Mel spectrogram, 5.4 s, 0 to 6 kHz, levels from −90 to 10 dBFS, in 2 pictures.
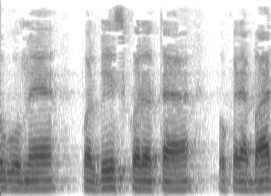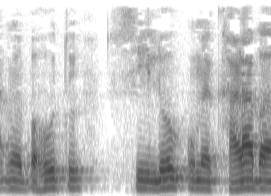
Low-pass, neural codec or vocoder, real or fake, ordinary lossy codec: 5.4 kHz; none; real; MP3, 24 kbps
